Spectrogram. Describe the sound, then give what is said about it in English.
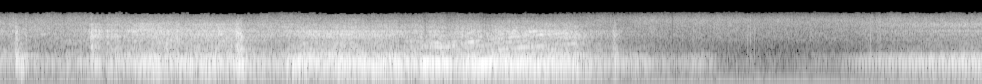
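A taxi cab drives along following a gray sedan, with a steady, fairly loud engine rumble and road noise that surges and eases, then settles lower near the end. No one speaks. “Yeah, that gray sedan of the chauffeur. Follow it.”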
